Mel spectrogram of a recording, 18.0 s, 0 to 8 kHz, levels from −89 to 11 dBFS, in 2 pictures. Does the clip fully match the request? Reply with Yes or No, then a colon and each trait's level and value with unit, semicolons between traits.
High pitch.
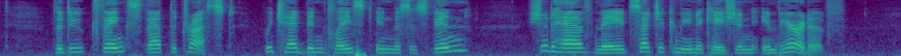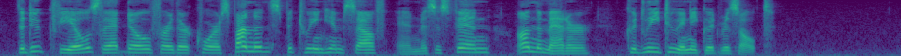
Yes: high, 195 Hz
